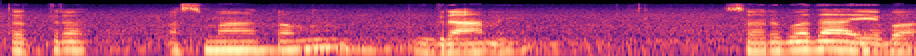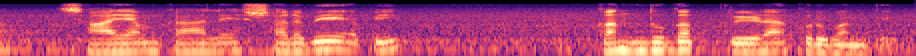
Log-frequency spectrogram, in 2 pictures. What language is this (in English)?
Sanskrit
